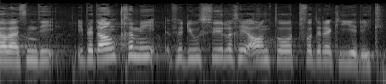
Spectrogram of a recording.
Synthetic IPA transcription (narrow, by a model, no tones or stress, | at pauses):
ɑʋæzndi | ʔɪbedɑŋkχəmifyːdiuːsfyːɾlɪχiɑntvɔrtfodəɾːɛɡiəɾik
